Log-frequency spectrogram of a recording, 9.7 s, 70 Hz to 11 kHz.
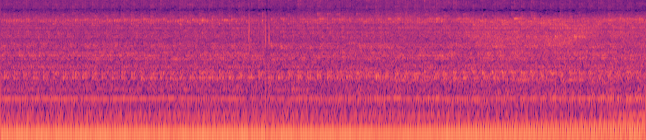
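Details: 1957 Ferguson FE35 TVO tractor after valve clearance adjustment and rocker cover leak fix: steady low even chug at idle, no spitting, popping or misfires; normal idle.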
